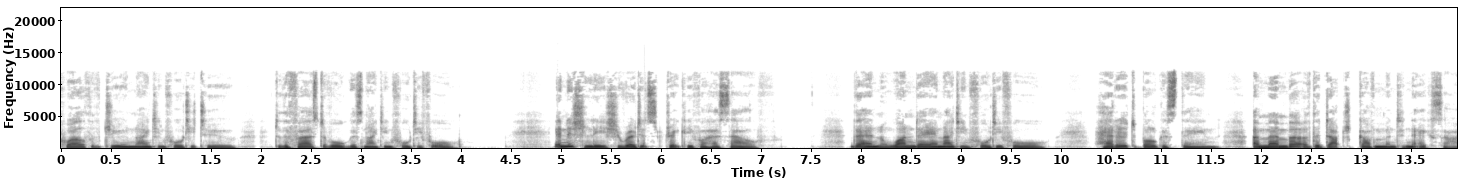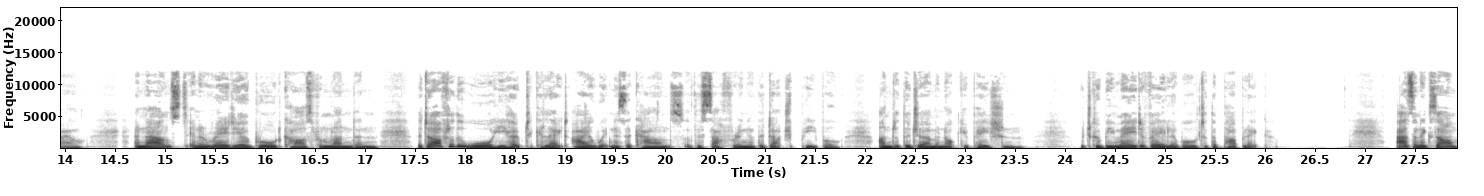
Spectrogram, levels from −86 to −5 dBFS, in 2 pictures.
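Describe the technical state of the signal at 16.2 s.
The sender's audio clock runs about 5 percent slower than the receiver's, a clock drift between sender and receiver present through the whole clip. The jitter buffer keeps running short, so timing around 16.2 s is never fully steady and small hiccups keep recurring.

To cope, the receiver makes repeated timing corrections from 0.08 s to 26.64 s, stretching playback to about 97 percent speed and adding about a second overall. Around 16.2 s these small edits come through as an uneven, faintly wavering tempo.

The moment also falls inside a stretch of scattered short gaps from 12.91 s to 17.39 s. A handful of packets were lost or late, and the receiver patched each hole by extending the preceding sound. The fills total about a tenth of a second, none longer than about 50 ms, and they are heard as brief ticks or smears over the Opus call path's band-limited sound.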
